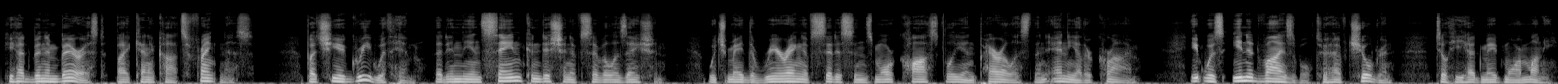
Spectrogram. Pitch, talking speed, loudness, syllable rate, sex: 110 Hz, 175 wpm, -20 LUFS, 5.6 syllables/s, male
